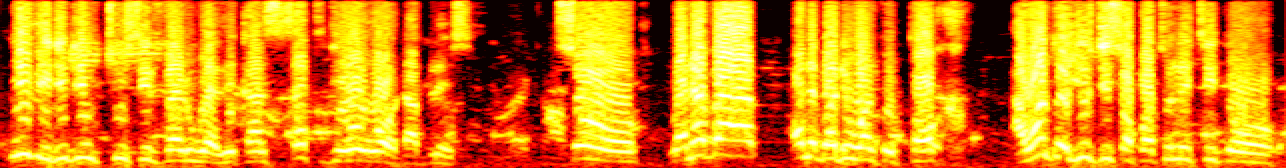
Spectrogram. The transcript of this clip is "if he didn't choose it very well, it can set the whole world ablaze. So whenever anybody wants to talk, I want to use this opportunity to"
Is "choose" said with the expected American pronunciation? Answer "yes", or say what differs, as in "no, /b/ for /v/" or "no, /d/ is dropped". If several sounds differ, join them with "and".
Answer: no, /s/ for /z/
